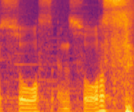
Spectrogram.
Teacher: like source source we definitely gotta pronounce the r in scotland we don't pronounce the r obviously so when we say the second source it just sounds the same as the first source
